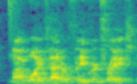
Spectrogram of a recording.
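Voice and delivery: usual speaking voice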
